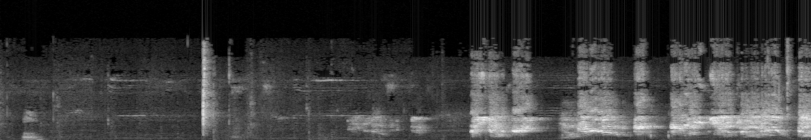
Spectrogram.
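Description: A bird squawks: first a few short, scratchy calls, then loud, harsh screeches that run almost continuously through the second half, with a sharp click early on.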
